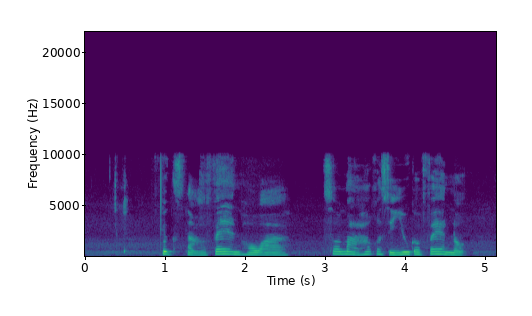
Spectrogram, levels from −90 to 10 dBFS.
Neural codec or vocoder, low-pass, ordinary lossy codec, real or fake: none; 9.9 kHz; none; real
